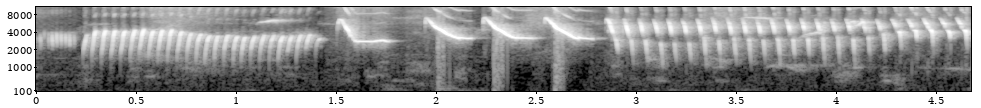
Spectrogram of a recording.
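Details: Long rolling canary song played to encourage other canaries to sing; a buzzy trill, a few loud downward slurs, then a fast high rattling roll.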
